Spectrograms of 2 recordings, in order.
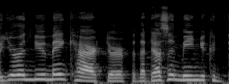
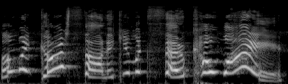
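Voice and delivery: high, loud squeal of delight; excited gushing; 6 dB louder than usual. Acted. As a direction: gush in a high voice, just after laughing. Gushing over Sonic's changed look.

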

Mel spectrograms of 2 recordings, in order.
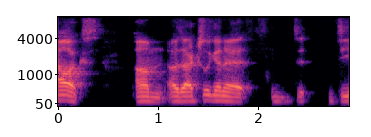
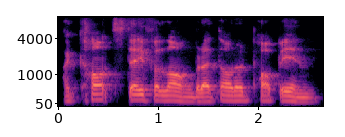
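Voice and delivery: higher-pitched British accent, imitating a chat friend; imitated British accent; 4 semitones higher than usual. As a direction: read it out in a put-on British accent. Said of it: "say it sort of in your voice".

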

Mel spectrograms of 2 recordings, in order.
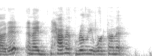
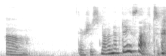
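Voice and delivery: normal talking voice

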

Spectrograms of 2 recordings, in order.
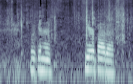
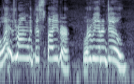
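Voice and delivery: put-on higher, playful fretting for the kids; exaggerated storytime concern; mock worry; 9 semitones higher than usual. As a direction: ham up being puzzled about the spider. Mock worry at silent spider.

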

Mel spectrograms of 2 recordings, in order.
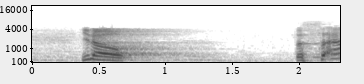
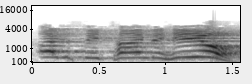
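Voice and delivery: mock wounded whine, rising higher and into a louder shout at the end; whiny hurt cry; 9 semitones higher, 11 dB louder than usual. Preacher mimicking a hurt believer who refuses to repent, hammed-up whining. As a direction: play the self-pitying hurt churchgoer, pleading. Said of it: "You hear this cry".

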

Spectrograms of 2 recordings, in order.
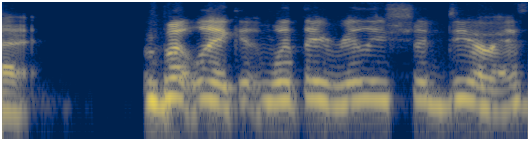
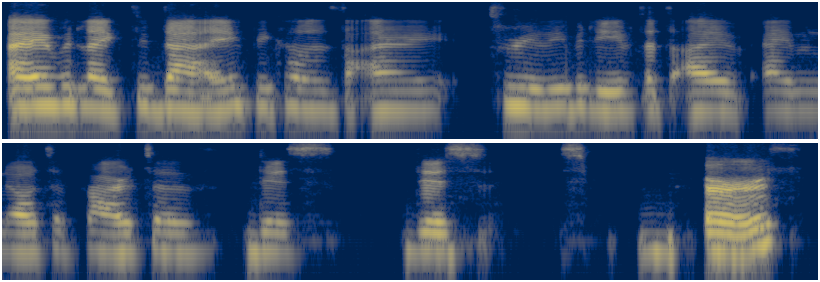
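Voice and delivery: mock gloomy Dead; 5 semitones lower, 4 dB quieter than usual. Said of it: "And I'll be Dead".

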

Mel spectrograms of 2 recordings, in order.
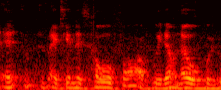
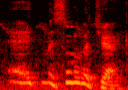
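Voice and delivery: high call across crowd; 14 semitones higher than usual. Retold or imitated. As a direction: sing out a name from afar. Secretary calling out his name.

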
